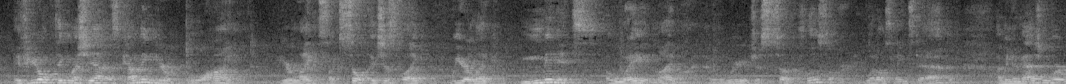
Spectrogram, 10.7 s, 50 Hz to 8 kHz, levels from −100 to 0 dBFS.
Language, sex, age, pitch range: English, male, 20-39, 145-210 Hz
